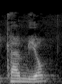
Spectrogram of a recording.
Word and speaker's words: camion: Le cas ici, au qui de pied, le cas du mot aussi camion. Camion, normalement, je peux l'avoir en deux syllabes, mion, ou bien ka, mi, yon.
